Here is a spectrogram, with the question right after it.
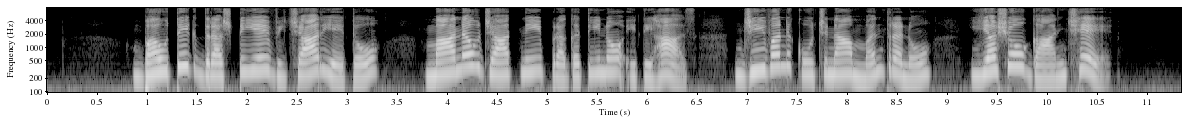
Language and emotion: Gujarati, neutral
